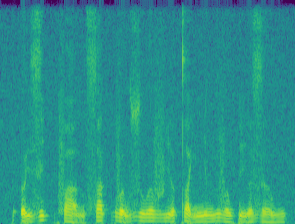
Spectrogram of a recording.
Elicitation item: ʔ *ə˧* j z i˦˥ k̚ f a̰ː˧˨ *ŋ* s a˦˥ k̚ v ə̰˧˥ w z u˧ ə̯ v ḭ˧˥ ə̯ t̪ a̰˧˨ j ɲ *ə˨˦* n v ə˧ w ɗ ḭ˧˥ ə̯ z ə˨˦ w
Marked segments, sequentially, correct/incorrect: incorrect, incorrect, correct

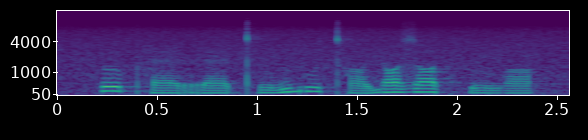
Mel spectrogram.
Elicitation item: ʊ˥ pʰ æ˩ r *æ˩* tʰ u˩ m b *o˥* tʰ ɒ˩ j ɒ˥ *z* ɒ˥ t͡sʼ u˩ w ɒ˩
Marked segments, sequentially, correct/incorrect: correct, incorrect, correct

